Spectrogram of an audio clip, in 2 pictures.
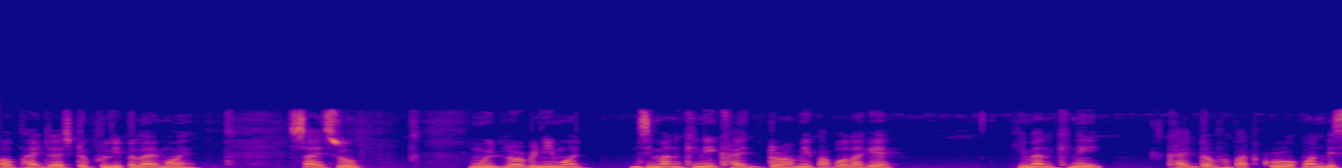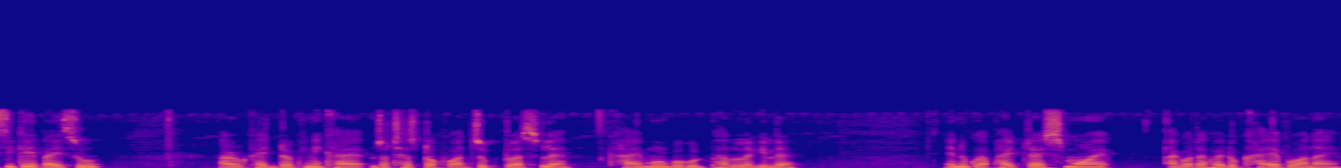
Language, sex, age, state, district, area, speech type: Assamese, male, 30-45, Assam, Majuli, urban, spontaneous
